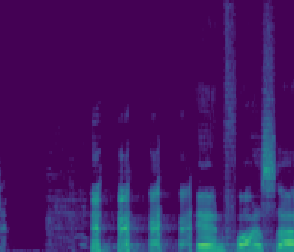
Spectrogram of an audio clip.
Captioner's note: laughing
